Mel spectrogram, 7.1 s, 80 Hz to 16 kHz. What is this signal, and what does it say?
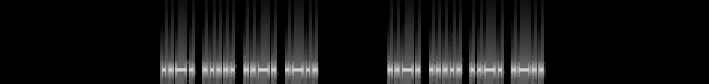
Morse code, heard as a keyed tone, about 36 wpm, 700 Hz. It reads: F5FL F5FL
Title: DXCC-100 Call Signs - 4 Characters - Repeated 2x - 35wpm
